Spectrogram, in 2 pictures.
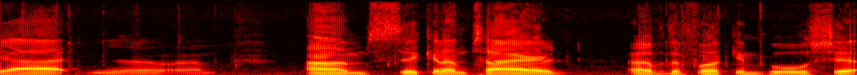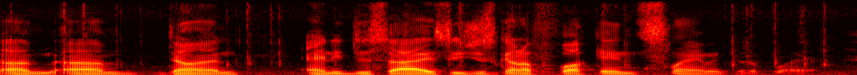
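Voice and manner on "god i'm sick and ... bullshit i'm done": normal talking voice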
